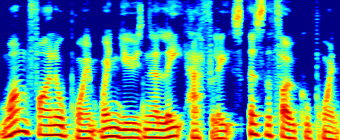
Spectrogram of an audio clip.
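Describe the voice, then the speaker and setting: A plain, everyday voice from a man, medium in pitch, at a moderate pace with lively intonation, on a very clean recording with a silent background. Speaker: audiobook author-narrator, fitness coach. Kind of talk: audiobook reading of a self-help book. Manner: conversational, motivational, warm.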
